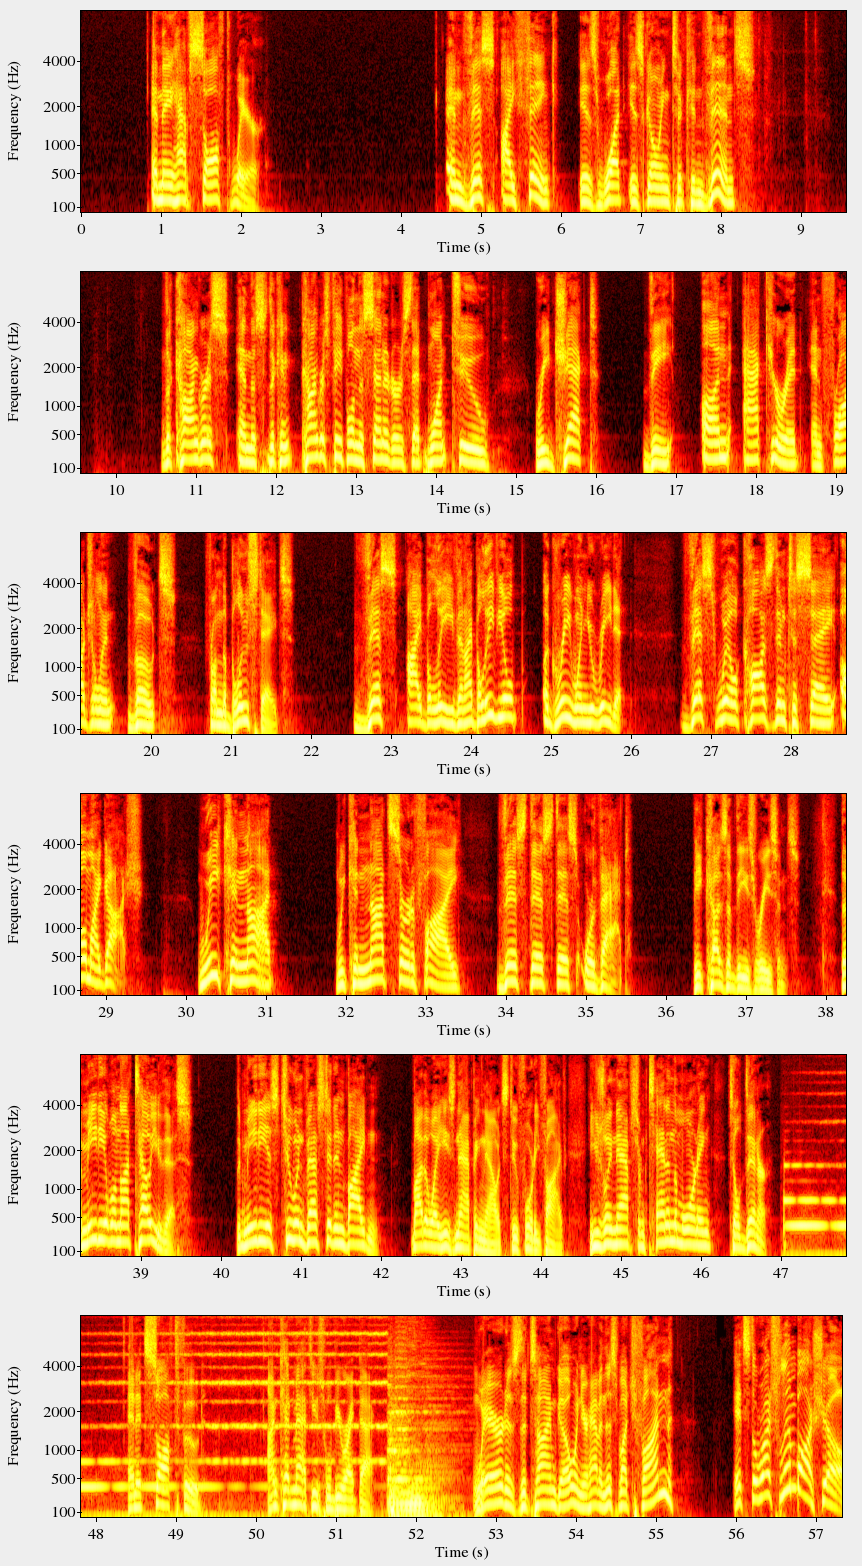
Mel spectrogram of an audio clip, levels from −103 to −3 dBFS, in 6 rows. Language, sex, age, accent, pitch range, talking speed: English, male, 50-69, American, 140-195 Hz, 135 wpm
